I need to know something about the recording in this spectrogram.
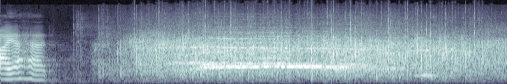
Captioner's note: attendees applauding and cheering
